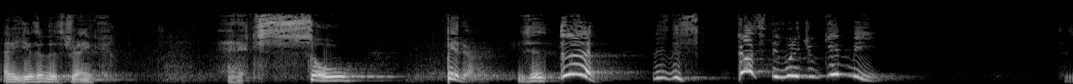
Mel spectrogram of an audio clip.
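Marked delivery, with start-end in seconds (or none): 2.4-4.8 "so" stretched long and high; storyteller's emphatic "so", slowed right down; drawn-out emphasis. A narrator's reading. Narrator dwells on bitter drink. 5.5-8.7 very high revolted outburst; hammed-up disgust. Boy tastes bitter drink.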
